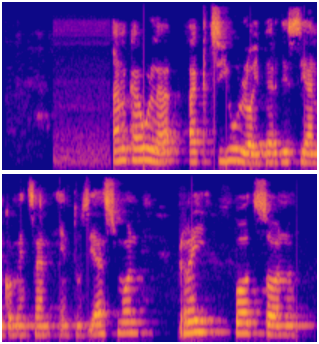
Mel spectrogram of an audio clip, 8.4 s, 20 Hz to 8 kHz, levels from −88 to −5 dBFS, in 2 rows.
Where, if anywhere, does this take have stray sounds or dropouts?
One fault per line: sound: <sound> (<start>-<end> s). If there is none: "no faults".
no faults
